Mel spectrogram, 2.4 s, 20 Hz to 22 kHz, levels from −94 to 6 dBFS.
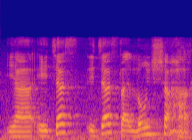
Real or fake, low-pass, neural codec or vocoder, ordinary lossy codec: real; 7.2 kHz; none; none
